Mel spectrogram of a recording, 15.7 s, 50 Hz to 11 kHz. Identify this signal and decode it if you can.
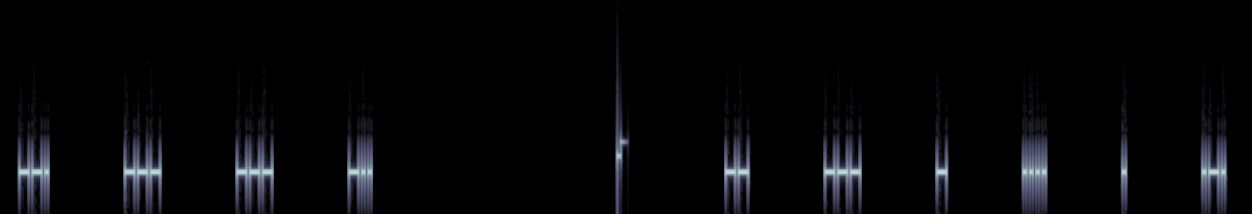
Morse code, heard as a keyed tone, about 30 wpm, spaced as for 8 wpm, 700 Hz. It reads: GOOD MOTHER
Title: 8x Character Spacing - Top 300 Words - 30wpm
